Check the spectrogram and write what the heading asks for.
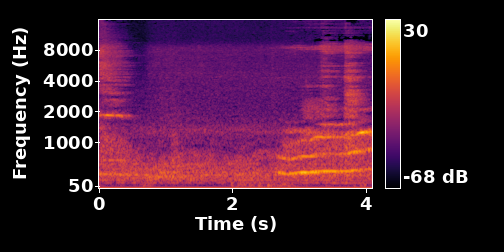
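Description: A man singing unaccompanied: a short quiet pause, then about two and a half seconds in a long held sung note with a slight glide in pitch.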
